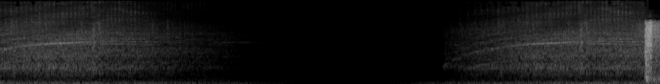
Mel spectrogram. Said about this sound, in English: Great! It's a remote control car. Let's put the batteries in now. Okay. Does it work? Let's see.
